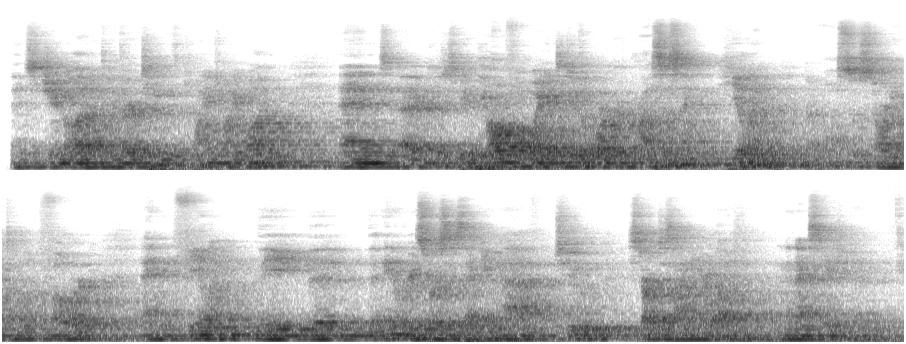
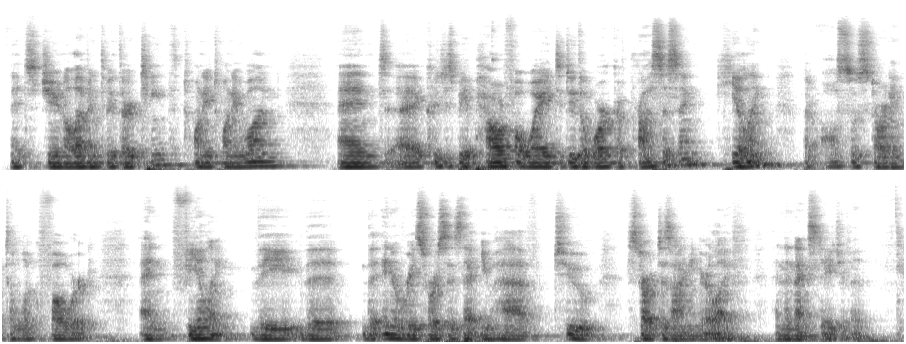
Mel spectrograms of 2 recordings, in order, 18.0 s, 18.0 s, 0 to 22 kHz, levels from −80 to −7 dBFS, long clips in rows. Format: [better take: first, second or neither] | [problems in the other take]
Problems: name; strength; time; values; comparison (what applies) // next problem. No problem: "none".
second | room echo; strong; dies away in 2.4 s; slight in the second // off-mic speech; far; far in the second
